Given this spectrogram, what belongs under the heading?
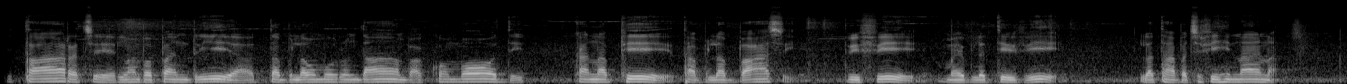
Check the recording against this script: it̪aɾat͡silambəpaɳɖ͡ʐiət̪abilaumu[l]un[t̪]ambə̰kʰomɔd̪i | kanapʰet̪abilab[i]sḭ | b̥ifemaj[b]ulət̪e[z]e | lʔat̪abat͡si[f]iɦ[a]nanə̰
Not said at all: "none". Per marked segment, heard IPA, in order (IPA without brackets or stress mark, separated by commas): ɾ, d̪, a, b, v, f, i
